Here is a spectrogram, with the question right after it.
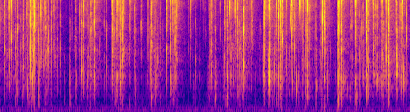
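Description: A thin, crinkly plastic wrapper holding a single biscuit is held flat in both hands while fingertips and nails rub and press the film. Dense, bright crinkling and sharp little crackles come in quick, uneven bursts throughout, with almost no low end and no ring after each crackle.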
